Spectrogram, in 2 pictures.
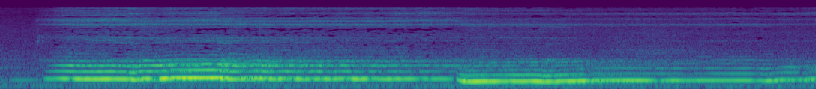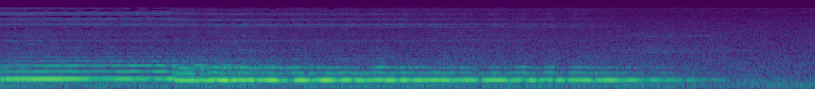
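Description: Recorded music playing through a pair of Tannoy Kingdom Royal loudspeakers: a slow, wordless solo melody line of long held notes that glide from one pitch to the next. The line dips lower about three seconds in, climbs back about two seconds later, and fades out near the end.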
